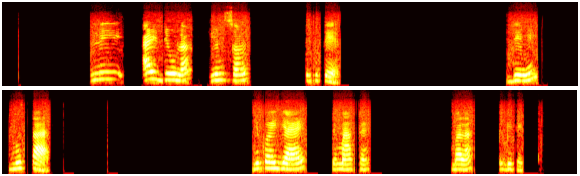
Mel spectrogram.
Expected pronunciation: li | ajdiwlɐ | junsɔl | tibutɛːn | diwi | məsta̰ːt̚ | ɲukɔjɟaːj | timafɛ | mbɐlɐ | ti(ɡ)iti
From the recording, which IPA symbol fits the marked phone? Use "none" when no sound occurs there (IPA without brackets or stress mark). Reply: ɡ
